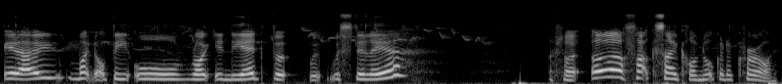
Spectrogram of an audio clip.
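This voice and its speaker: A woman's voice: on the high side, unhurried. Joking, swearing woman streamer. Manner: self-mocking, swears a lot, laughs often. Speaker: game streamer. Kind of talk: casual live gaming commentary. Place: home streaming setup.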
